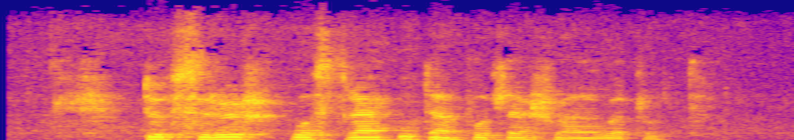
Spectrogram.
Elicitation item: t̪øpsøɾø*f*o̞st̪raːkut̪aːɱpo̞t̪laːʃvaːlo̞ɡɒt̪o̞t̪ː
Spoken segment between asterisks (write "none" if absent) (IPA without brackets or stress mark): ʃ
